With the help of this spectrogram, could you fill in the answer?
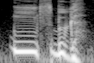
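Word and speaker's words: Nsubuga: Subuga. Brilliant. No N. N silent.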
